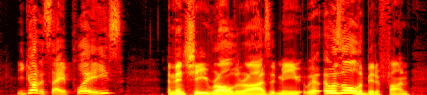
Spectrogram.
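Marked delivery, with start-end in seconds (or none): 0.2-1.2 acted, high-pitched yell. Retelling calling out across the room to a housemate: imitating own yell. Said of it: "I yelled out across the room".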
